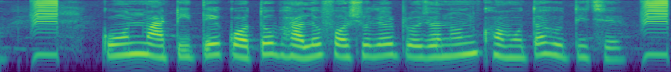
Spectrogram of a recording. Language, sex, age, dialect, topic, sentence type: Bengali, female, 18-24, Western, agriculture, statement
